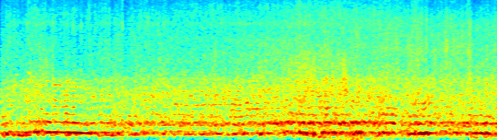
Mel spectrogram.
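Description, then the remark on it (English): A dense, continuous drone of a bee swarm pouring out of its hive in a hollow tree, many wings humming together at a steady, loud level with a wavering low buzz that persists throughout, with no voices. “And for a brief moment, time stops, and you're in flight, watching a storm of insects pour out of their hive.”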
